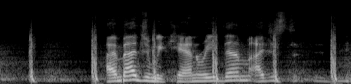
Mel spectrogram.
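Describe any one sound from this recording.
A man speaks with animation through a microphone on an online call.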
